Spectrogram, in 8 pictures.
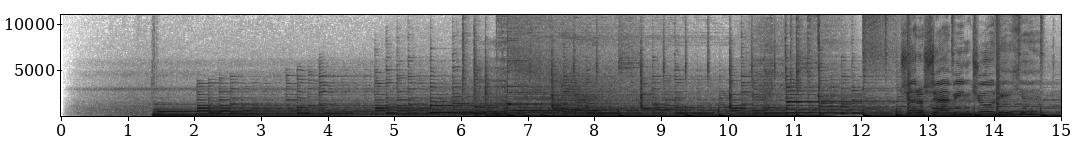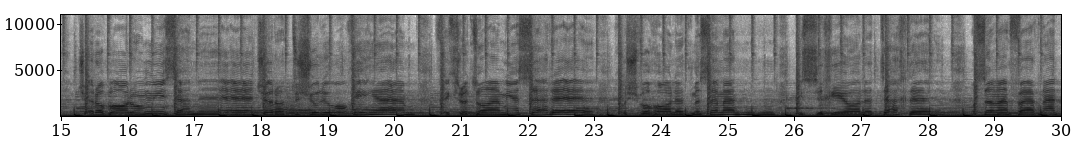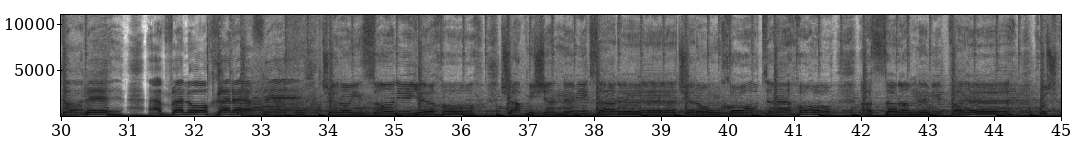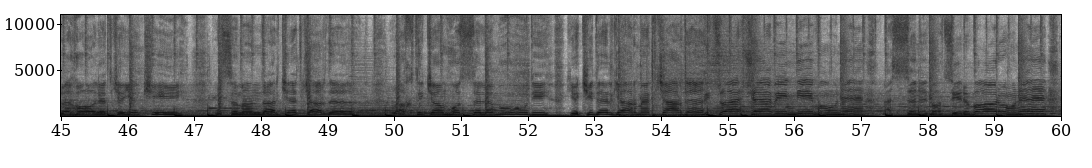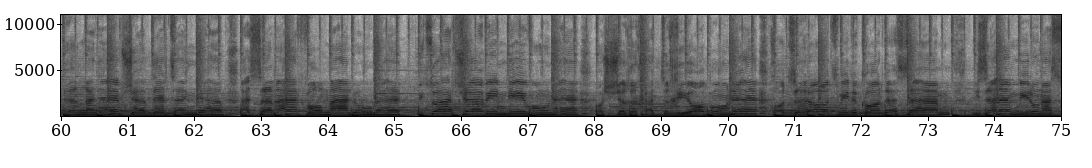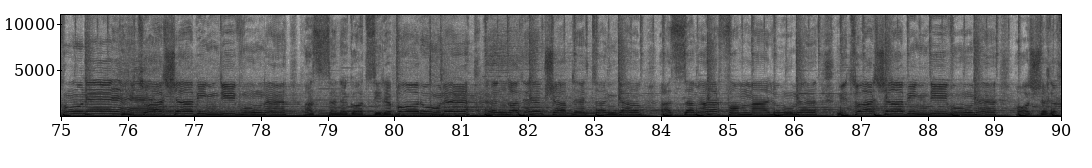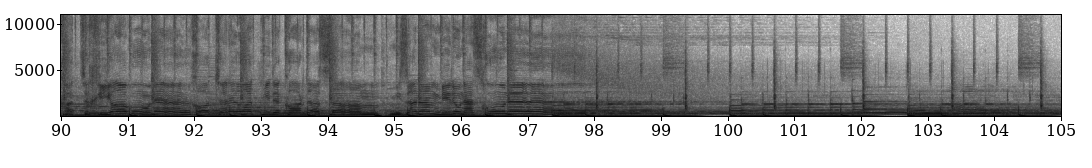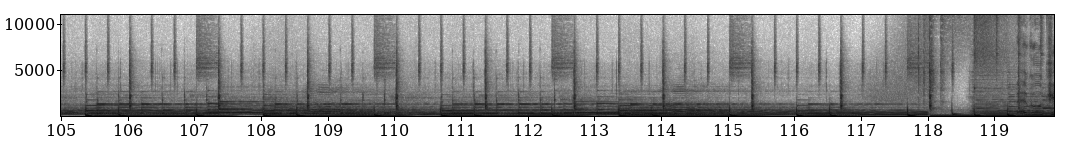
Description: • موسیقی پاپ ایرانی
